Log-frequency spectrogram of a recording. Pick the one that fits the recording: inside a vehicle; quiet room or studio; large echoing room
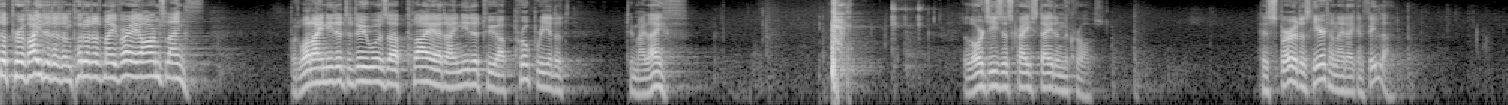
large echoing room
